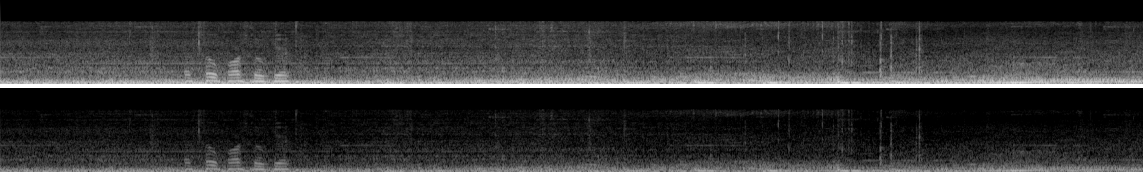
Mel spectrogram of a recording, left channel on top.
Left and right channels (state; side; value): quieter; right; 13.2 dB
